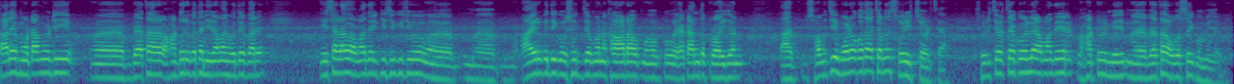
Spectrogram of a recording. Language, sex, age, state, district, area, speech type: Bengali, male, 18-30, West Bengal, Paschim Medinipur, rural, spontaneous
